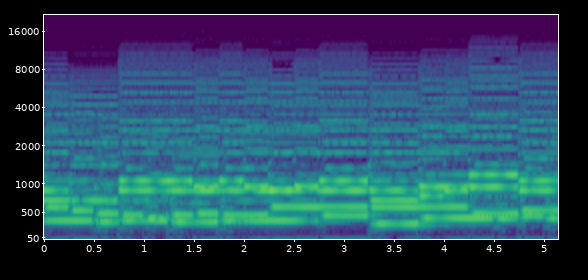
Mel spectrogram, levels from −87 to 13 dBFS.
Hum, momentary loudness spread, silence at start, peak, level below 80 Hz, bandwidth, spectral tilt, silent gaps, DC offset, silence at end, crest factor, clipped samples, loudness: none; 2 LU; 0 s; -4 dBFS; -64 dBFS; 12.5 kHz; -2 dB/octave; none; 0.2%; 0 s; 12 dB; under 0.1%; -15 LUFS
